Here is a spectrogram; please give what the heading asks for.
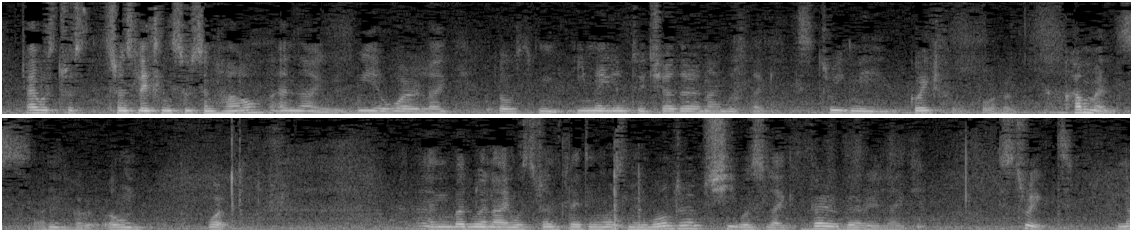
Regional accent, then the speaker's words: Denmark; moved away; I grew up in Denmark

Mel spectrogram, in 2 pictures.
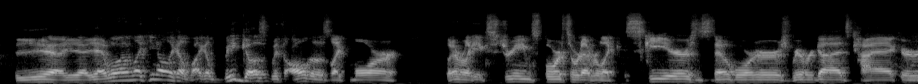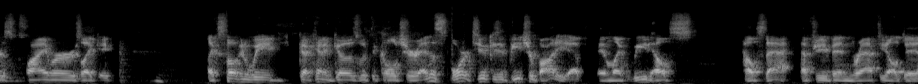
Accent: Torrance, California, United States; now in Quincy, United States; I grew up in Southern California in Torrance

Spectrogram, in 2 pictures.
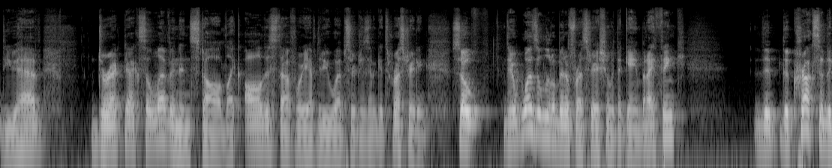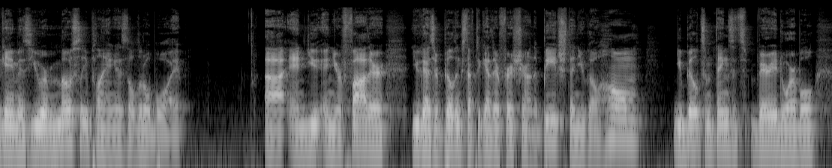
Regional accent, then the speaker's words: Washington, United States; I'm from Washington State

